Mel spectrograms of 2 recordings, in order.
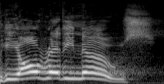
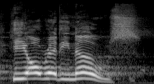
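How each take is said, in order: First: Slow, loud, high He already knows with heavy stress on already; slow preached repeat, leaning on already; slowed emphatic repeat. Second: Loud, high He already knows with weight on already; preached punch on already; emphatic preaching. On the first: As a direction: draw out each word for weight. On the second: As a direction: drive the line home from the pulpit. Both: Shown as a demonstration.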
